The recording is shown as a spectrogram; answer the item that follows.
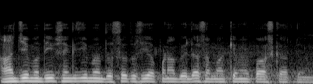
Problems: constant background noise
